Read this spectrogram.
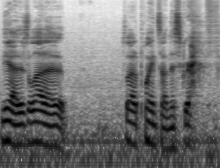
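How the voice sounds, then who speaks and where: Speaking at a moderate pace in a low, steady voice, a man co-hosts a podcast and riffs casually on manga. His humor is wry, sarcastic, and profane, and noticeable background noise is audible.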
